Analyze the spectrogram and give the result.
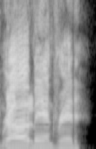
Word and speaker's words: Rob Manfred: is based on what Rob Manfred. Is that right? I don't remember if I got the name right. – Yep, Rob Manfred.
